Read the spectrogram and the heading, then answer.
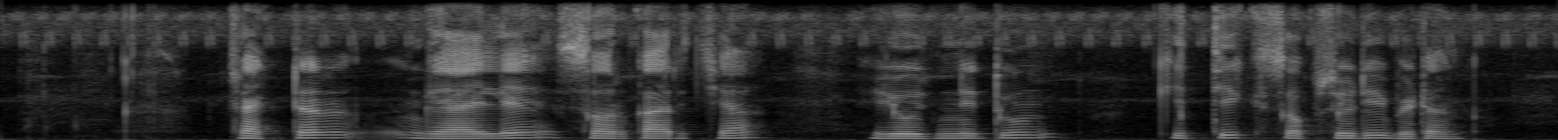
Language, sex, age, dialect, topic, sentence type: Marathi, male, 18-24, Varhadi, agriculture, question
